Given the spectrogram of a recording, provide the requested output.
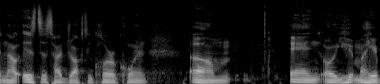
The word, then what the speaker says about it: hydroxychloroquine: on the news guys everybody's saying the name wrong the drug name is hydroxychloroquine okay so hydroxychloroquine most people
